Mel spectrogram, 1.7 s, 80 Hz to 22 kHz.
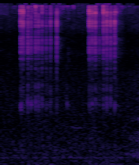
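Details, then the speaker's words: Vintage circa-1978 Zebco Omega 113 reel during service, bent drag clicker tab straightened against the scalloped edge: two quick runs of crisp evenly spaced clicks, about a dozen per second, as drag slips; clicker working. "So we're going to bend that up so that we can hear it when the drag goes out."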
